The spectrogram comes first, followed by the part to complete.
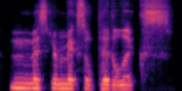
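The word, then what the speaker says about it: Mxyzptlk: Lois Lane gets him to break it down phonetically, and In the comic, It's Mix Yez Piddleick is how you say it.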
